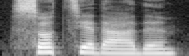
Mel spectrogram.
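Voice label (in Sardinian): "sotziedade", female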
